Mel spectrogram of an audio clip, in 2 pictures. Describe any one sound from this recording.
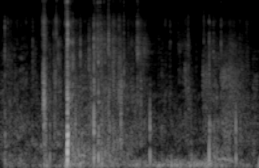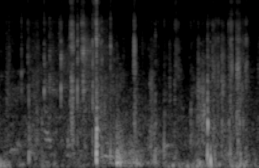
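A tennis racket strikes a ball with sharp pops, outdoors.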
